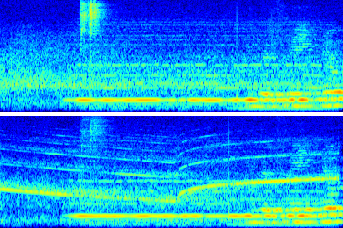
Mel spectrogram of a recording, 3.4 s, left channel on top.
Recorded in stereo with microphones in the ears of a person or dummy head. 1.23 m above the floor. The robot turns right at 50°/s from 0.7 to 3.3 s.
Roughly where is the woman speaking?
Behind.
